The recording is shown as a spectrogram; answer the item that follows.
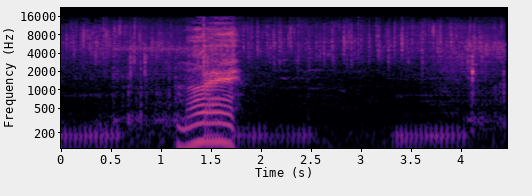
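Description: A person's voice: one short drawn-out vocal sound about a second in, over a low rumble.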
